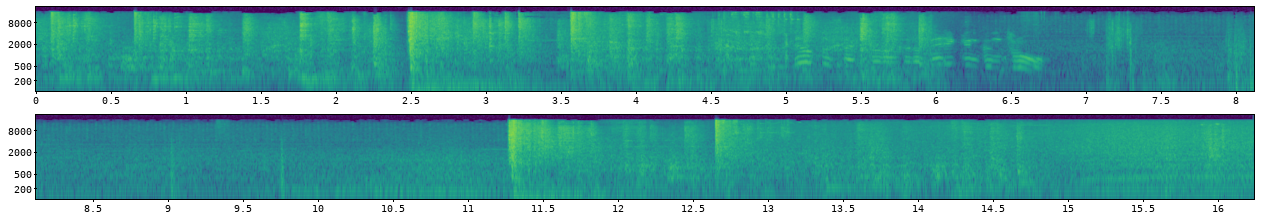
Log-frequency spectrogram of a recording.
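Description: Gunfire and explosions crack in the distance.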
